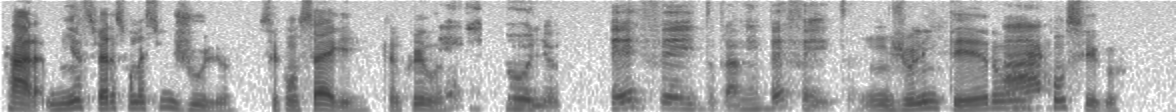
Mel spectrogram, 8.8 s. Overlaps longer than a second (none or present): none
